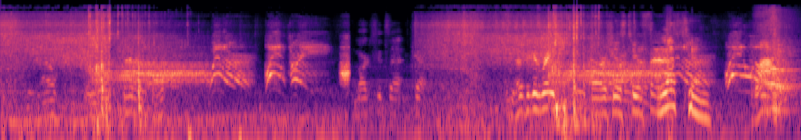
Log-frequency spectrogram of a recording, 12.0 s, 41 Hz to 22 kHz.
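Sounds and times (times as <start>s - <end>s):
toy cars rolling on plastic track: 0.0s - 2.7s, 6.2s - 9.9s.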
